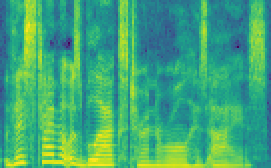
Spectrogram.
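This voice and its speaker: A woman's voice: mid-range voice, very animated, unhurried, no echo. Woman narrating fiction, dry close sound. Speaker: podfic narrator.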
